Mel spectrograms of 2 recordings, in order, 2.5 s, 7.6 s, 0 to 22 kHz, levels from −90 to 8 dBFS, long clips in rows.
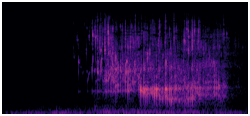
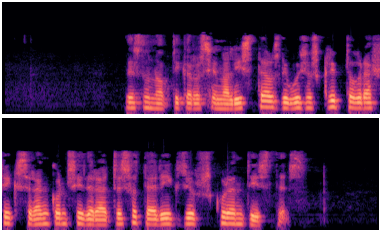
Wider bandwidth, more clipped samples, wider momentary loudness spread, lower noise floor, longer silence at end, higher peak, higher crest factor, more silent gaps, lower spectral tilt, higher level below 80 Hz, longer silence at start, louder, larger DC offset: first, 16 kHz vs 7.8 kHz; neither; about the same, 10 LU vs 8 LU; about the same, -74 dBFS vs -72 dBFS; second, 0.2 s vs 0.8 s; second, -20 dBFS vs 0 dBFS; first, 24 dB vs 14 dB; neither; second, 0.5 dB/octave vs -5.5 dB/octave; second, -70 dBFS vs -56 dBFS; second, 0.6 s vs 1.25 s; second, -41 LUFS vs -14 LUFS; neither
